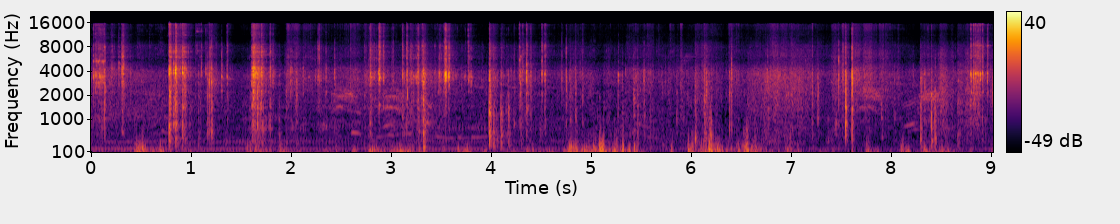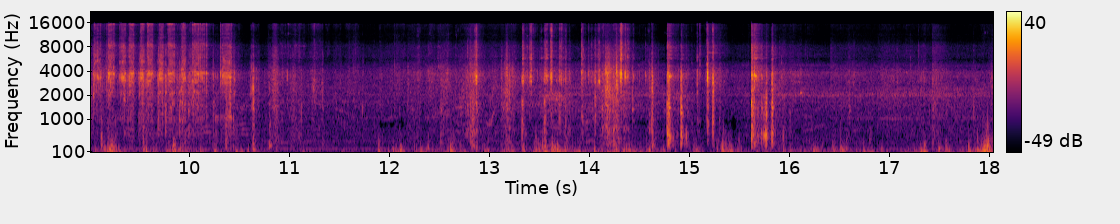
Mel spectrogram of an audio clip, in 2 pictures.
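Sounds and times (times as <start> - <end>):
strapping tensioner ratcheting: 0.0 - 16.1.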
